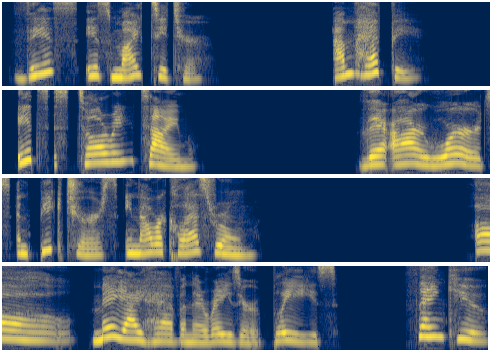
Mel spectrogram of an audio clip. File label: English for Children Education Cheerful Young female Brazilian English; voiceover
